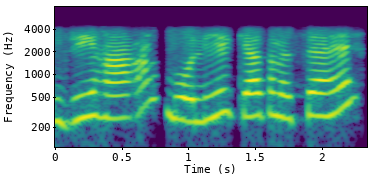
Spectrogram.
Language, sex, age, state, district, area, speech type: Hindi, female, 45-60, Uttar Pradesh, Ayodhya, rural, conversation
